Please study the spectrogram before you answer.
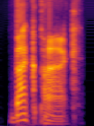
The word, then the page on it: backpack: British English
